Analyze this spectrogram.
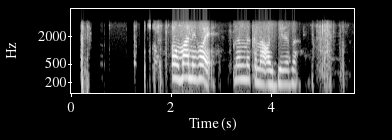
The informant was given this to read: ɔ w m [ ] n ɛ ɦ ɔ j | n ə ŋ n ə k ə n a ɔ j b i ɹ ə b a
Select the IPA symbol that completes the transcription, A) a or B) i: A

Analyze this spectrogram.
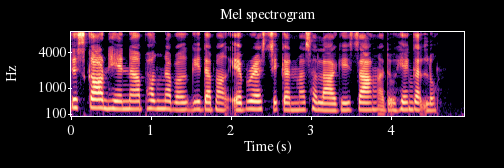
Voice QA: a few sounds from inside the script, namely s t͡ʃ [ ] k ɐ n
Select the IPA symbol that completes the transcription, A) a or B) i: B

